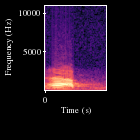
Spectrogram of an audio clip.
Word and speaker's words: Upp: And Bud Gale picking up the pitch from his catcher, Scott Up. By the way, it's spelled UPP, Scott Up.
